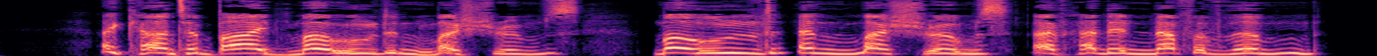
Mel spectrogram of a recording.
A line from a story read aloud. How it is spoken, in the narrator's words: He set to weeping again, and his pitiful moans shook the cavern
